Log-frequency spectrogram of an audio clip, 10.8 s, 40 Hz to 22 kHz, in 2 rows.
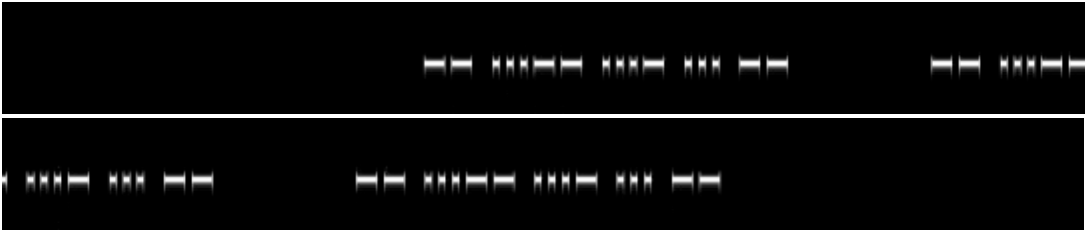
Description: Morse code, heard as a keyed tone, about 35 wpm, 700 Hz. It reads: M3VSM M3VSM M3VSM
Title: DXCC-100 Call Signs - 5 Characters - Repeated 3x - 35wpm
